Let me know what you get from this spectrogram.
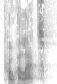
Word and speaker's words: Kohelet: And this is a Hebrew word that's been translated Kohelet. You don't pronounce the H, so Tim tells me. It's good to be able to ask people these things. Kohelet, it means some.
